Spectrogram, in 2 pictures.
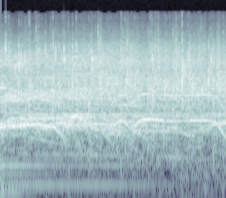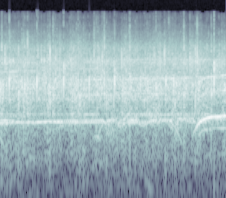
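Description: Audience applauding at the end of a song, with cheering and whoops rising and falling over the clapping. Low guitar notes ring out and fade in the first couple of seconds.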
